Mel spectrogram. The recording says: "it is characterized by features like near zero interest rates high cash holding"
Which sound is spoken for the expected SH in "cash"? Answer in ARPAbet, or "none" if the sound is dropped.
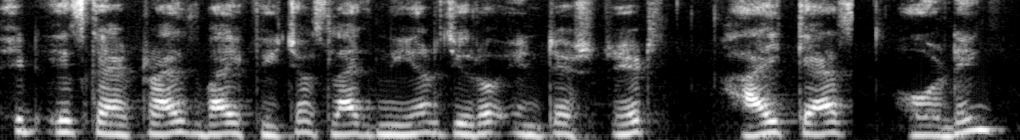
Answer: S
